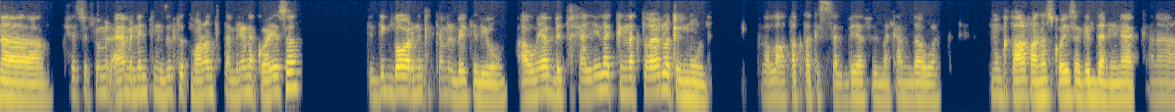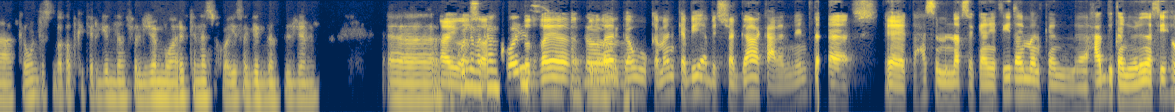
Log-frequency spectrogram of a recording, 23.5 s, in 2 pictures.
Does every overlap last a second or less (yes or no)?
no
